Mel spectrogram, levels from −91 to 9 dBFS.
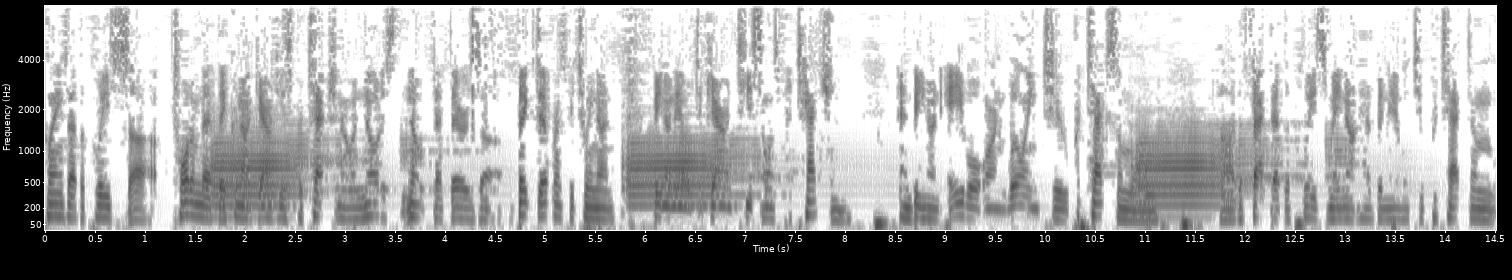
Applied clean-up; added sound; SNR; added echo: classical method spectral subtraction.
